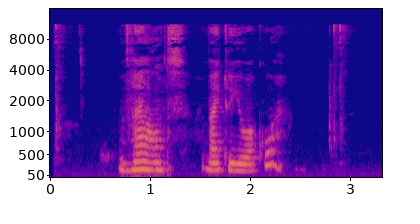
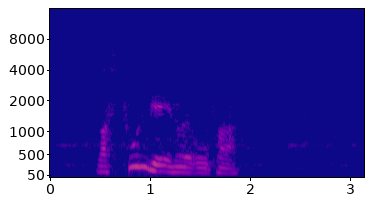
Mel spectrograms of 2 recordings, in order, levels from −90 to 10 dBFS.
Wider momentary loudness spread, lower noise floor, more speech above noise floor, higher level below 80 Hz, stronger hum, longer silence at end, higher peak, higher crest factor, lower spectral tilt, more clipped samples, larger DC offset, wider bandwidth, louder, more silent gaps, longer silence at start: first, 17 LU vs 11 LU; second, -57 dBFS vs -85 dBFS; about the same, 28 dB vs 30 dB; first, -60 dBFS vs under -90 dBFS; neither; second, 0.35 s vs 1.25 s; first, -12 dBFS vs -40 dBFS; about the same, 20 dB vs 20 dB; second, -5 dB/octave vs -8 dB/octave; neither; neither; about the same, 12 kHz vs 11 kHz; first, -30 LUFS vs -56 LUFS; neither; second, 0.05 s vs 0.45 s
